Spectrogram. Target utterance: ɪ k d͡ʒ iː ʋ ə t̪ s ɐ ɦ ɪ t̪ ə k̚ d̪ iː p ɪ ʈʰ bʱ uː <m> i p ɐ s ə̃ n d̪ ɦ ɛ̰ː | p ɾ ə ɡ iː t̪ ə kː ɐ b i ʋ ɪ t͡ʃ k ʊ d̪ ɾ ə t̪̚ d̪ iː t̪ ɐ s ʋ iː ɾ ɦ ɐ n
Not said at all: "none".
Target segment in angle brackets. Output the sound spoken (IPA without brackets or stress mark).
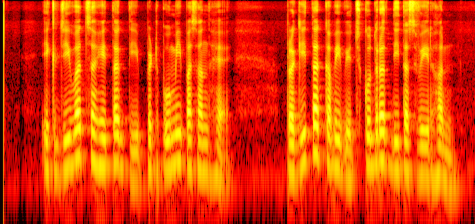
m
